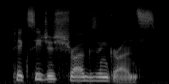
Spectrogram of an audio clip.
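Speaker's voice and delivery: usual speaking voice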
